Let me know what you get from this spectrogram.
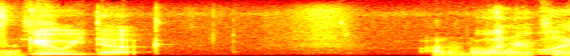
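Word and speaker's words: geoduck: it the geo but it's pronounced gooey duck for some reason gotcha gotcha oh the gooey duck here gotcha got the workshop just so people would pronounce it correctly instead of geo duck right it's a gooey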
